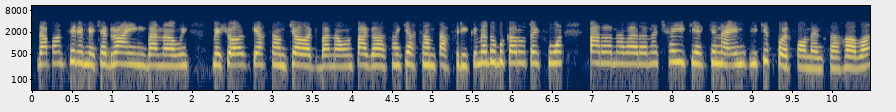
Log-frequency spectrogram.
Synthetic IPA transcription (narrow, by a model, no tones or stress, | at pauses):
d̪ɐpɐːnsiɾimet͡ʃʰɐɖɾaːjiŋɡ̚bɐnaːʋɨnʲ | meʃɐːzkʲeht̪ʰɐmt͡ʃaːʈbɐnaːʋunpɐɡaːsãːkʲeht̪ʰɐmt̪ɐfɾiːkɨmʲẽd̪obɨkɐɾoːt̪ɐifuːɐn | pɐɾaːnɐʋaːɾaːnɐt͡ʃʰɐikʲehkinaemzikʲispəɾfoːɾmensɐɦaːʋɐn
